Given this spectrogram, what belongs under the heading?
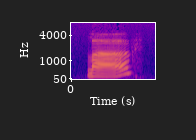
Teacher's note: Listen to the voice rise in pitch on the word love. · Term: rising glide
